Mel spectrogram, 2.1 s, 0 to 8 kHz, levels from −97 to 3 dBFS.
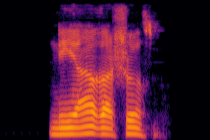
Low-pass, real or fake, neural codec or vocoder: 7.2 kHz; fake; codec, 16 kHz, 8 kbps, FunCodec, trained on LibriTTS, 25 frames a second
